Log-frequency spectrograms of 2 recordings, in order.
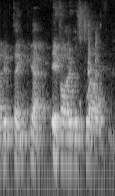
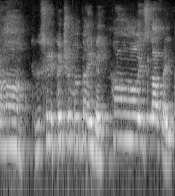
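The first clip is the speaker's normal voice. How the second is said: mock gushing parent; 6 semitones higher than usual. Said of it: "And people go".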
